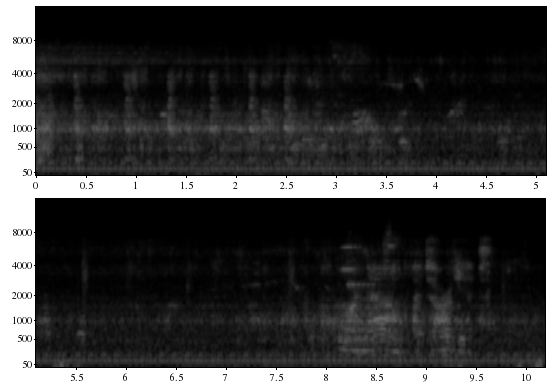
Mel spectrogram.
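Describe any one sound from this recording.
Video game sound effects clatter and swish through a television speaker.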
